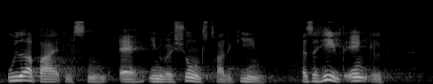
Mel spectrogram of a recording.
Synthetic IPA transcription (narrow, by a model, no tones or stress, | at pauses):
uðˠɑ̈ːb̥ɑ̈ɪ̰d̥l̩sn̩æino̝ʋæɕo̝̰ːnsd̥ʁɑ̈t͡sʰe̝ɡ̥ḭːn̩ | æls̬əɦe̝̰ːld̥eŋ̰ɡ̥l̩d̥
